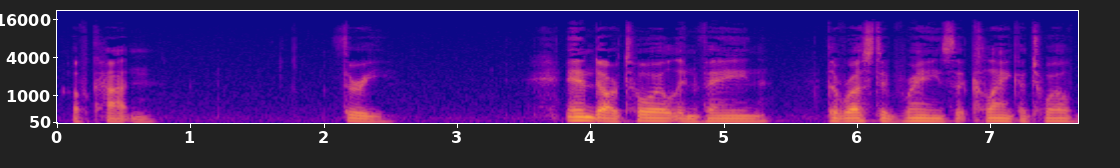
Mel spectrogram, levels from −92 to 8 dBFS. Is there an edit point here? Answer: no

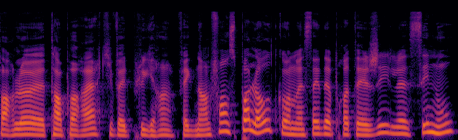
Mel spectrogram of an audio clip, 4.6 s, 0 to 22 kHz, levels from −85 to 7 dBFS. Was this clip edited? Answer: no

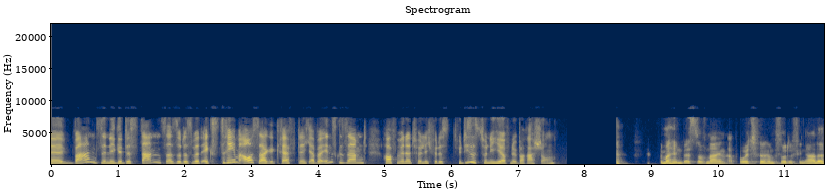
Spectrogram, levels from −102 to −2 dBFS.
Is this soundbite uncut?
yes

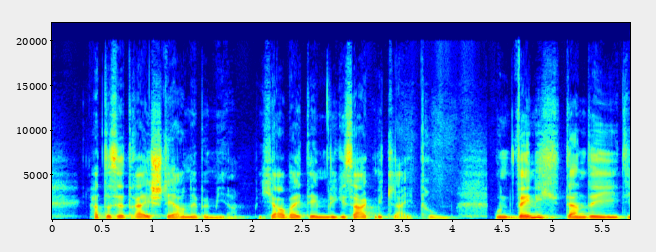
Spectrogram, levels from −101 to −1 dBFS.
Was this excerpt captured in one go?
no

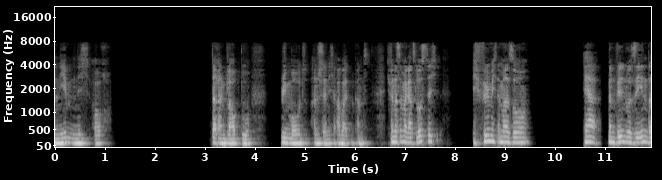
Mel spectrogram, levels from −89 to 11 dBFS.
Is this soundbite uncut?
no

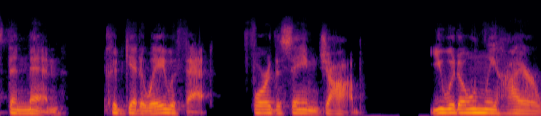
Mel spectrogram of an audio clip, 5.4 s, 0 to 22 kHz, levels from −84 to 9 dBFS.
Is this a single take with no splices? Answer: no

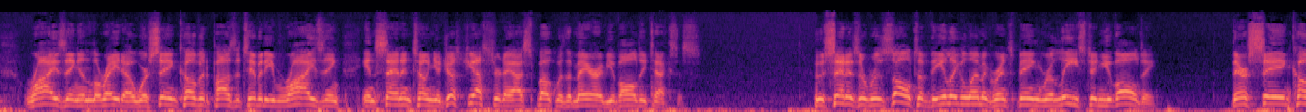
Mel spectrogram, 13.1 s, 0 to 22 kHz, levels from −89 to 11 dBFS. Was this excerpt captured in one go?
yes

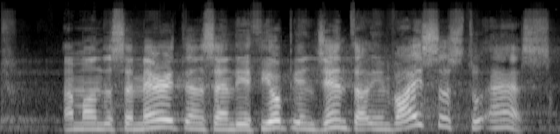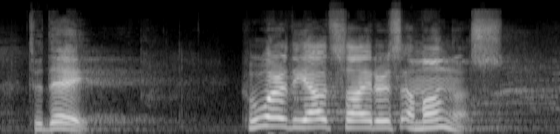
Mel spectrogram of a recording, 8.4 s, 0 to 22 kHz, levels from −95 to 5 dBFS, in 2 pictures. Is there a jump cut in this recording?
no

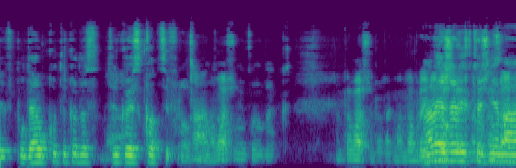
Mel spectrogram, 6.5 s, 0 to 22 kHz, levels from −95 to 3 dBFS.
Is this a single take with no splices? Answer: yes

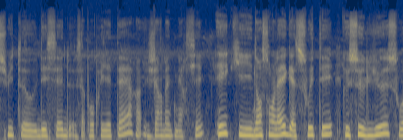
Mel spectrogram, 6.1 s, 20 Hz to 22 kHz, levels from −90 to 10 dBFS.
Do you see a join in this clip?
no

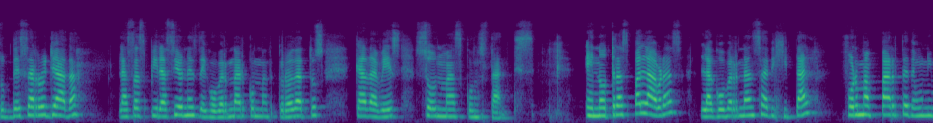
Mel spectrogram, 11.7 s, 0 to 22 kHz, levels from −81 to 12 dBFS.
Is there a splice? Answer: no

